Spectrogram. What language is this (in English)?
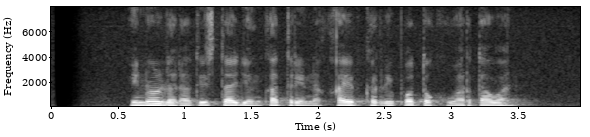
Sundanese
